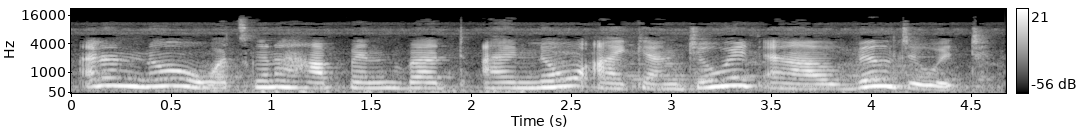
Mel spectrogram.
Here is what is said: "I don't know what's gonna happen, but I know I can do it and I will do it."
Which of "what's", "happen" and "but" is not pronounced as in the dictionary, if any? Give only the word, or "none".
none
